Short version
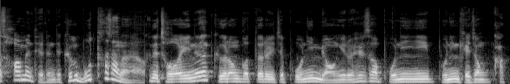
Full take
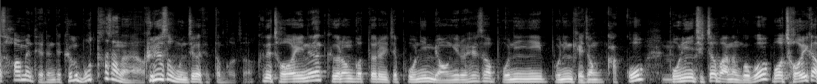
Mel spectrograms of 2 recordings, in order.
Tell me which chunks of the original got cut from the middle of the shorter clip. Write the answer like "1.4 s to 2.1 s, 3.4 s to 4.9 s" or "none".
1.4 s to 2.5 s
